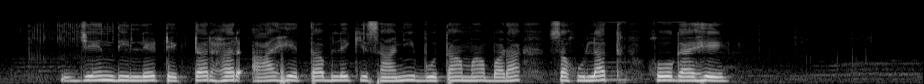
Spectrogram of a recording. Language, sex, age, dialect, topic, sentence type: Chhattisgarhi, male, 60-100, Central, agriculture, statement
